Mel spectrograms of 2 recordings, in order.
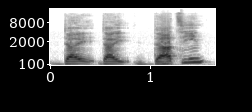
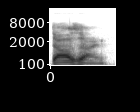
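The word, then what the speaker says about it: Dasein: Uh, datine. Datine. Is that right? Dine.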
